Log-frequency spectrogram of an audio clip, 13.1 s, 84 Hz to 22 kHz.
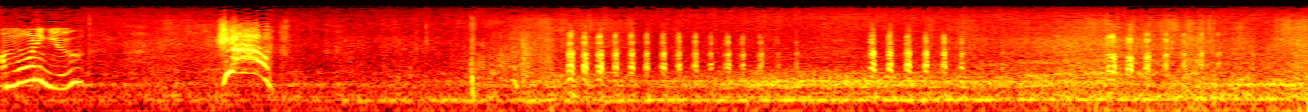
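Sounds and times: low droning hum: 0.0 - 13.0
man laughing: 5.6 - 10.1, 11.0 - 12.5.

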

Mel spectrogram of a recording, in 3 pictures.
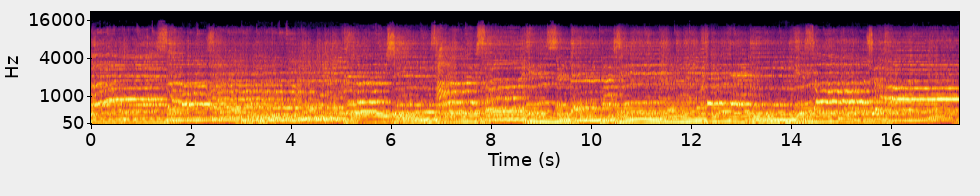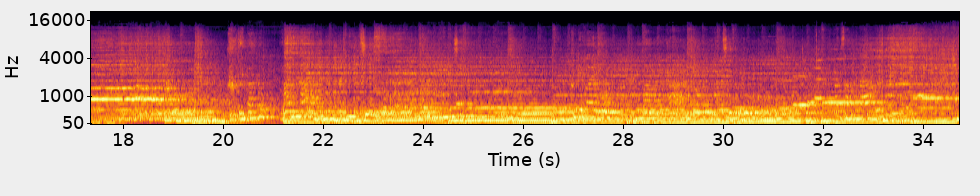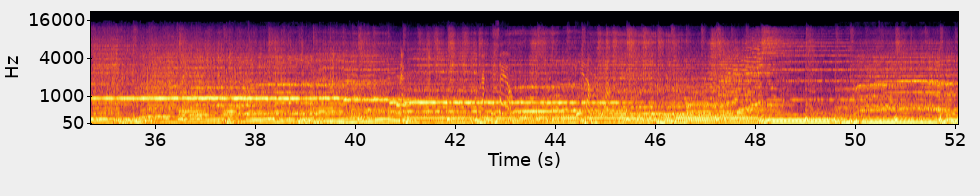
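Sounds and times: woman singing into a microphone: 0.0 - 46.8, 49.9 - 52.0
instrumental accompaniment: 0.0 - 52.0
steady bass line: 0.0 - 52.0.

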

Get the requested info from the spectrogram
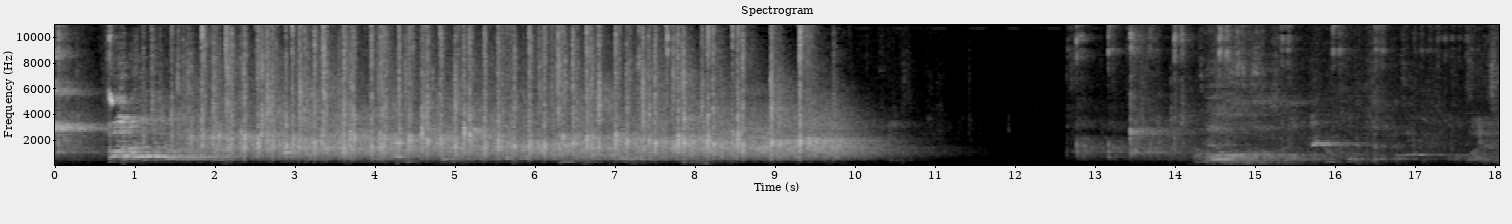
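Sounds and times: spectators clapping: 1.0 - 9.8.

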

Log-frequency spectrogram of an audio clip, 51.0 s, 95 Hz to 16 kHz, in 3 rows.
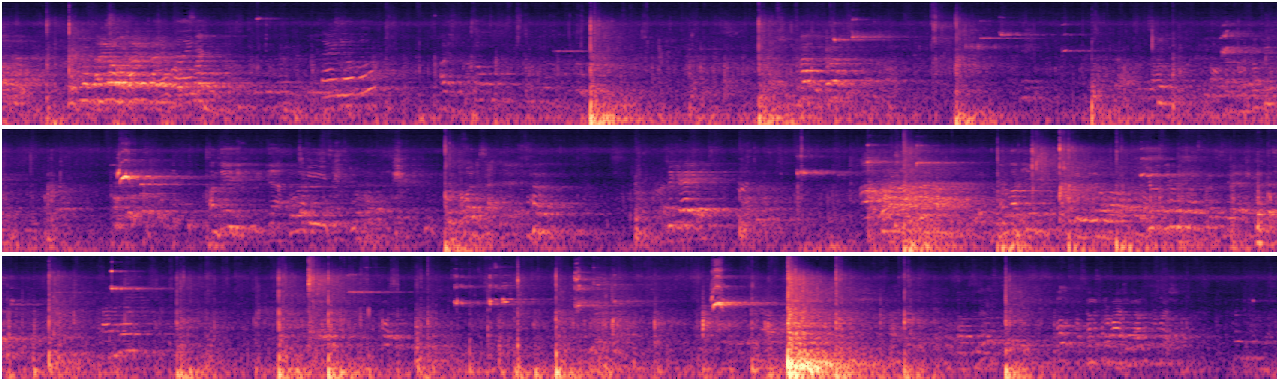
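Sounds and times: short high squeaks: 7.2 - 7.8, 11.0 - 12.0, 12.8 - 14.6, 16.1 - 16.8, 18.4 - 19.2, 27.4 - 29.4, 32.1 - 32.6, 35.4 - 36.3, 38.5 - 42.7, 43.4 - 44.2.

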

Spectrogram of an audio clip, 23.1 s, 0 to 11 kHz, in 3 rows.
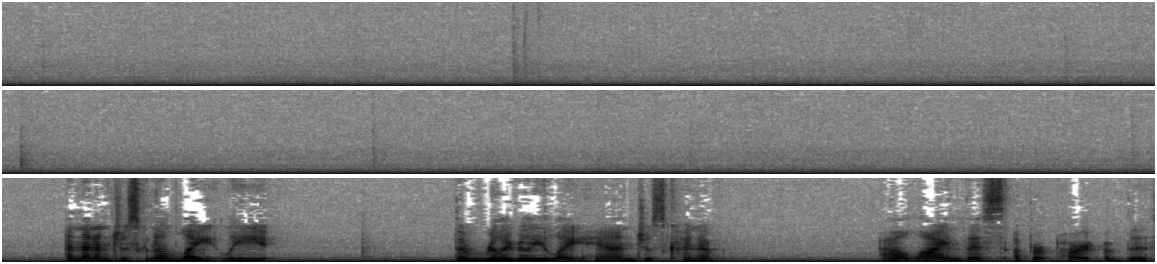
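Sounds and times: low electrical hum: 0.0 - 23.0.

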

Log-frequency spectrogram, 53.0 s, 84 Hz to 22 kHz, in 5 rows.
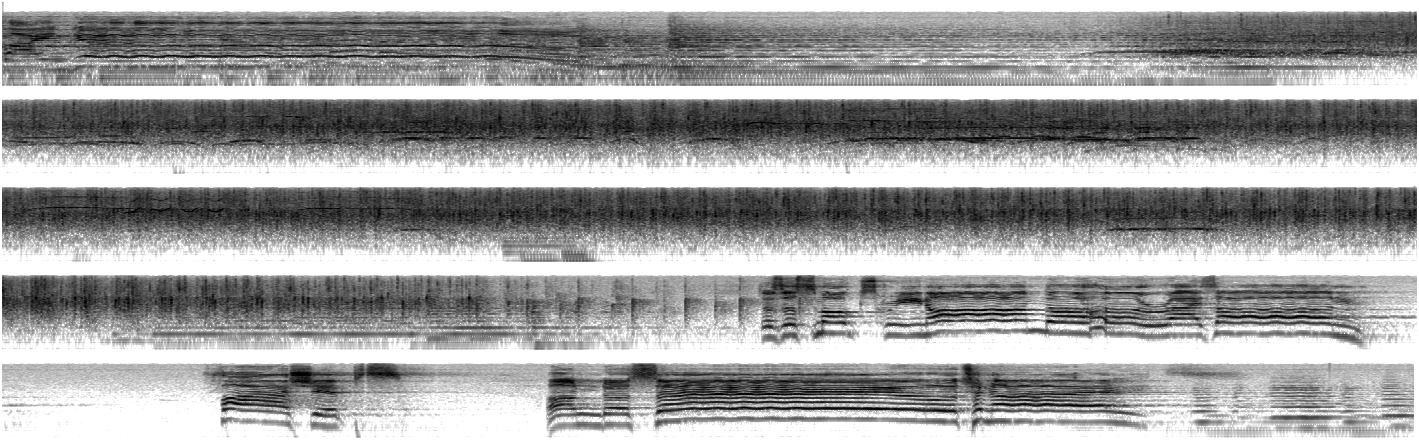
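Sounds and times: cheers and whistles: 8.0 - 15.1, 15.8 - 19.8, 21.4 - 24.6, 29.5 - 30.5
audience applauding: 8.0 - 37.9
band holding a chord: 25.0 - 25.9.

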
